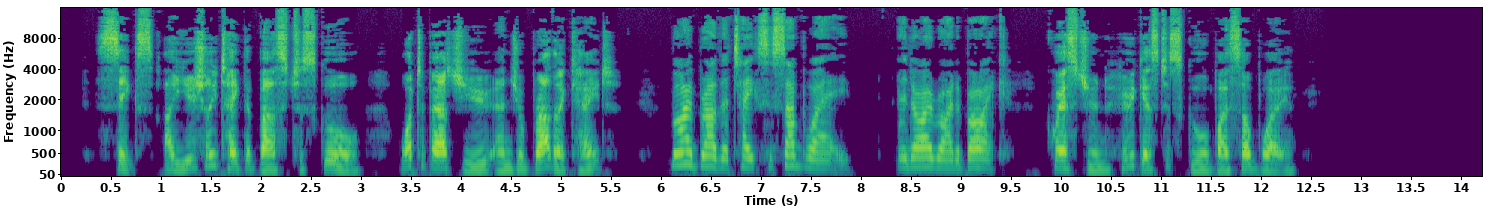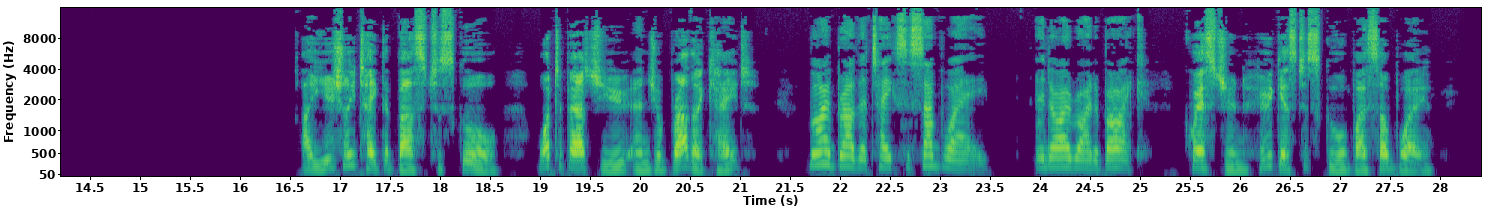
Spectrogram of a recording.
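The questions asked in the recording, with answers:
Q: who gets to school by subway?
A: Kate's brother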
